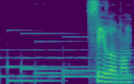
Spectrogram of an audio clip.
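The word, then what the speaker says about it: Coelamon: Silomon, thank you. I always struggle with the pronunciation of that a bit.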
